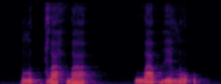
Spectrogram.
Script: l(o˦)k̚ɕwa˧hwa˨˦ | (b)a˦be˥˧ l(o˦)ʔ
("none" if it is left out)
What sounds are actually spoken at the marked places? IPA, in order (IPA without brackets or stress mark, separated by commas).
o˦, w, o˦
